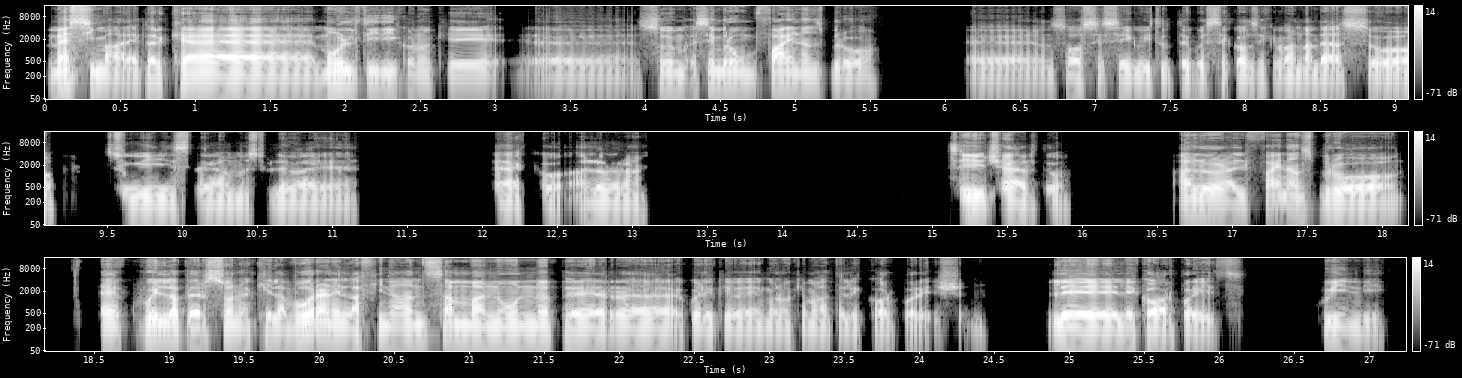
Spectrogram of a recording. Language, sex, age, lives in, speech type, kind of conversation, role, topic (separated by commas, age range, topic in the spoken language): Italian, male, 18-19, Italy, conversation, podcast, guest, Che cosa significa, secondo te, vestirsi con autenticità?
